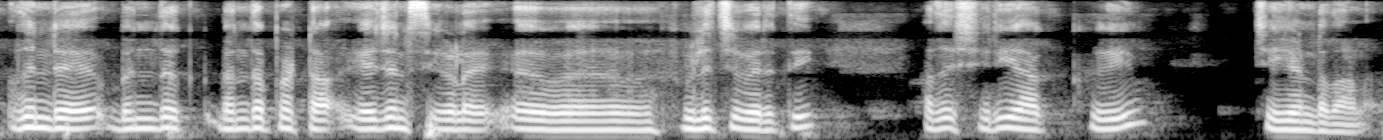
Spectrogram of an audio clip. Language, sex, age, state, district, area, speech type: Malayalam, male, 30-45, Kerala, Kottayam, urban, spontaneous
